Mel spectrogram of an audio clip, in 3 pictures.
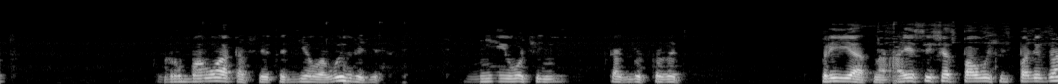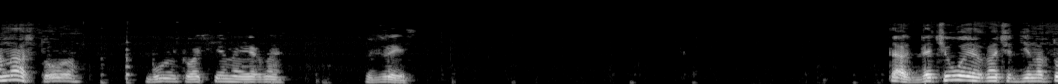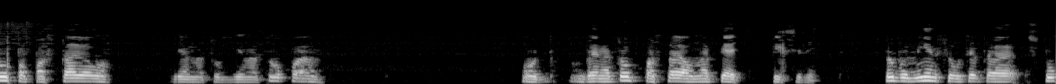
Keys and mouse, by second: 2.0-3.4 drag, 3.5 middle click, 4.1-8.9 drag, 9.0 middle click, 10.1-11.5 drag, 12.0 middle click, 12.5 middle click, 13.4 shift+middle click, 13.9 middle click, 14.6 shift+middle click, 15.8-16.8 drag, 17.5-18.8 drag, 18.9 middle click, 20.1 click, 21.4 middle click, 27.5-30.1 drag, 31.4 middle click.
